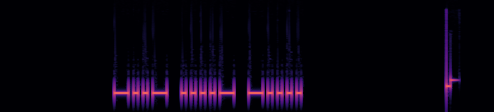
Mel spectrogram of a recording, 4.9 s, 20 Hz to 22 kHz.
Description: Morse code, heard as a keyed tone, about 25 wpm, 700 Hz. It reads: X46
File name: Three Letter-Number Combinations - 25wpm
